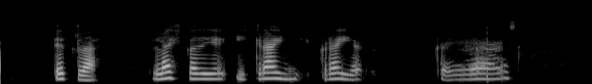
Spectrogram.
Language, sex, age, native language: Icelandic, female, 11, Icelandic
